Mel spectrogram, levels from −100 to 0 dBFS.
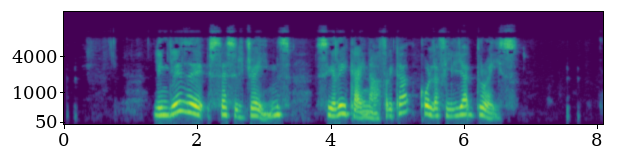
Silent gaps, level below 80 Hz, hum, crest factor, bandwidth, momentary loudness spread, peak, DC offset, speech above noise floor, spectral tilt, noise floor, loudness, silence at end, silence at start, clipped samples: none; -72 dBFS; none; 18 dB; 9.6 kHz; 11 LU; -2 dBFS; under 0.1%; 57 dB; -3.5 dB/octave; -77 dBFS; -20 LUFS; 1.35 s; 1.35 s; under 0.1%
